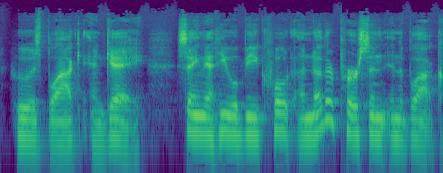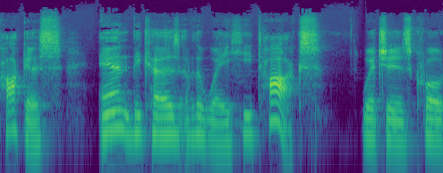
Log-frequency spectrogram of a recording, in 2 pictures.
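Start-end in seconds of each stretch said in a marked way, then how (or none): none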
